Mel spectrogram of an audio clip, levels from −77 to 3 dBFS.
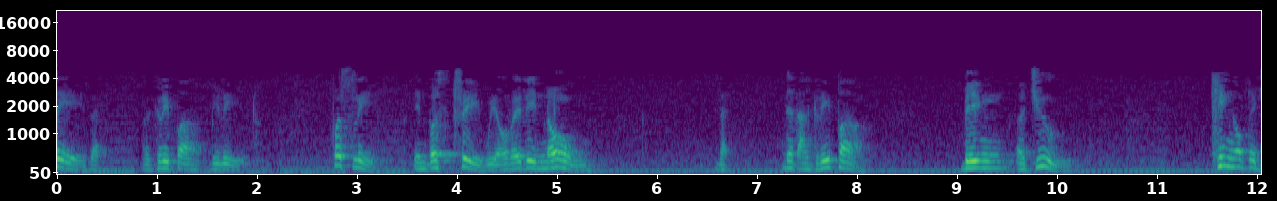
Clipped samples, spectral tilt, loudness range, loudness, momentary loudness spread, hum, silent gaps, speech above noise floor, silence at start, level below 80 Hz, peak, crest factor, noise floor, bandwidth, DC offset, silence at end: under 0.1%; -10 dB/octave; 5 LU; -29 LUFS; 25 LU; none; none; 22 dB; 0 s; -56 dBFS; -10 dBFS; 20 dB; -50 dBFS; 5.4 kHz; under 0.1%; 0 s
